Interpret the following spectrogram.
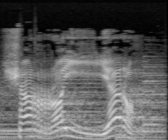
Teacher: Contoh yang kedua ada pada kata syarrayyarah, yaitu fathah tain yang bertemu dengan huruf ya, maka fathah tain ini dileburkan menjadi huruf ya. Jangan lupa bacanya ditahan, syarrayyarah. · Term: idgham bi gunnah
